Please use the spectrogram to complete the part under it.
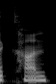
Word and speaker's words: Cannes: It won all kinds of awards at the Cannes Film Festival. Did I say that correctly, Ken's? – You did, yes.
